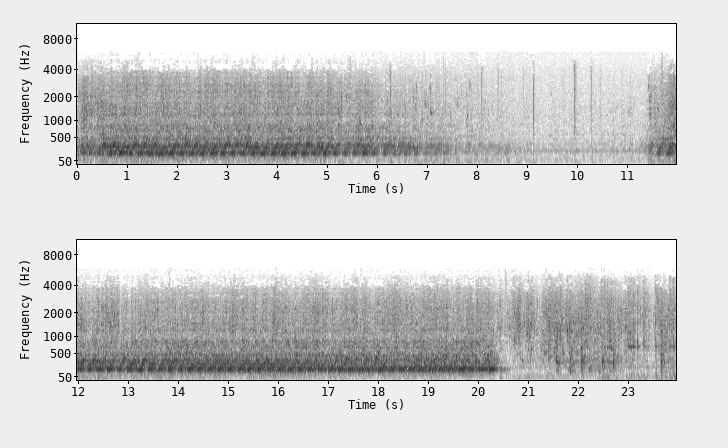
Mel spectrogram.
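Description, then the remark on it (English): A boat engine drones loud and steady over rushing, splashing water as the boat heads for the mainland, easing off briefly in the middle before throttling back up, then cutting out near the end. “Run the boat up alongside that old piling and tie her up”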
